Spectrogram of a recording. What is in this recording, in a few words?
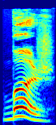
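"бӧж", Komi, female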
